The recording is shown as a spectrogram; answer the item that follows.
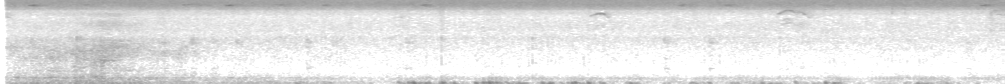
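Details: Rescued kitten Mikan, once in battered condition, purring while being given a soothing massage: a low, rumbling purr that swells into pulsing bursts from about four seconds on, with soft handling noise.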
